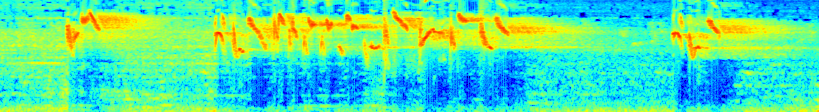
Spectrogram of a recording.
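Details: Songbird known locally as blacktrod, prized for a loud, dense, sharp delivery. A brief high twitter opens, then a longer run of rapid whistled slurs and trills, and a short burst returns near the end.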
